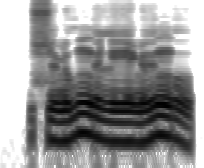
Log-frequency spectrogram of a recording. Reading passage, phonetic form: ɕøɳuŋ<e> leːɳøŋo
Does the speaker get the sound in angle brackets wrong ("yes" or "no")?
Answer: yes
